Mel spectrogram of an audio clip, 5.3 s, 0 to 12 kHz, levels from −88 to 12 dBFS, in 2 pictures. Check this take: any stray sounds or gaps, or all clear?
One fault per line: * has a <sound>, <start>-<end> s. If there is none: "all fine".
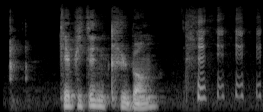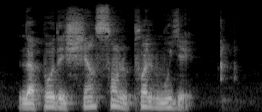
* has a laugh, 1.8-2.6 s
